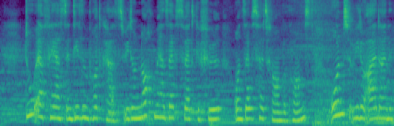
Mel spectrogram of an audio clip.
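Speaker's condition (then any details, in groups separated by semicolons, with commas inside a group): No condition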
